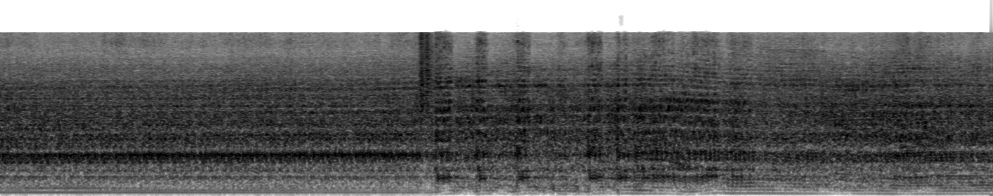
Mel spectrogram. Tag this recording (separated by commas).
Accelerating, revving, Heavy engine (low frequency), Vehicle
